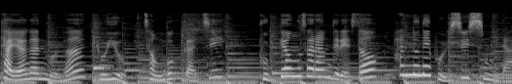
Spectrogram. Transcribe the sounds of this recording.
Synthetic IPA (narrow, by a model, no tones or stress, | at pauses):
tajaŋɦanmonɦwakjojuk̚t͡ɕʌŋbuk͈ad͡ʑi | pupʰjʌŋsʰaɾamdɯɾe̞sʰʌhanːune̞poɭs͈uis͈ɯmɲida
